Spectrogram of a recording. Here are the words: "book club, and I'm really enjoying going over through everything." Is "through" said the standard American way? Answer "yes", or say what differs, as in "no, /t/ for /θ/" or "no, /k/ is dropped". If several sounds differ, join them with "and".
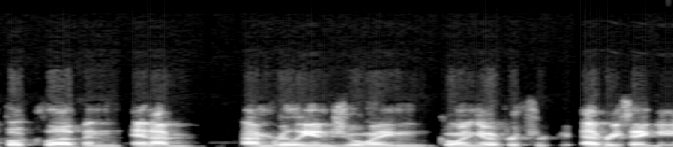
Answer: yes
